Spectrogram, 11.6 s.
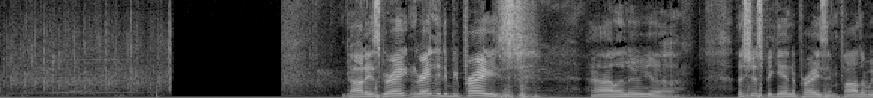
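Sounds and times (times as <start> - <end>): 
church congregation applauding as a pastor comes up to speak: 0.0 - 2.3, 3.8 - 5.1
speech: 4.6 - 7.0, 7.9 - 9.2, 9.8 - 11.6.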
